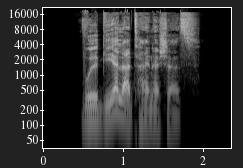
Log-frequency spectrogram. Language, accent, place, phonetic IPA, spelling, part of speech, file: German, Germany, Berlin, [vʊlˈɡɛːɐ̯laˌtaɪ̯nɪʃəs], vulgärlateinisches, adjective, De-vulgärlateinisches.ogg
- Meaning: strong/mixed nominative/accusative neuter singular of vulgärlateinisch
